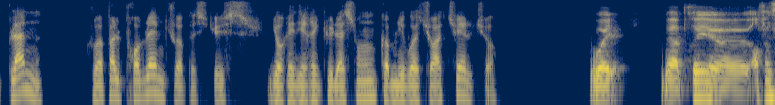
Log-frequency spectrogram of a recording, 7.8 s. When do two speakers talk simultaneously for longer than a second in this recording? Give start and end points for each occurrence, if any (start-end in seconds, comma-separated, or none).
none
